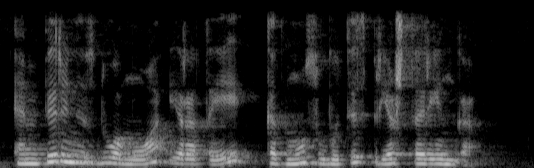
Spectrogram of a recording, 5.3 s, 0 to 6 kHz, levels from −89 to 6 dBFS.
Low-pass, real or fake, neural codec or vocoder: 5.4 kHz; real; none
